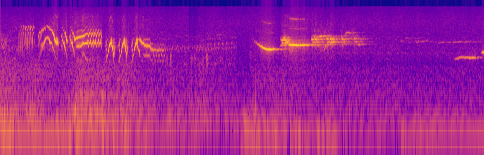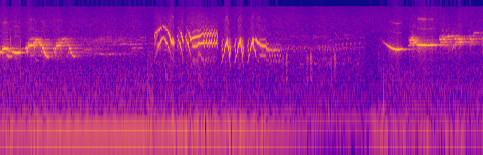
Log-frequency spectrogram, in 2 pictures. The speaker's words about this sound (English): The birds woke up as the sky changed from black to light.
